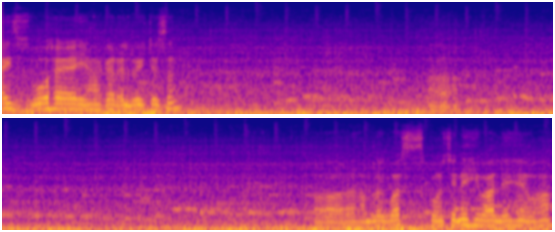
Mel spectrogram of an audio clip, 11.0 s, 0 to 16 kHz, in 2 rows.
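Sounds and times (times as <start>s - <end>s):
voice: 0.0s - 1.8s, 4.2s - 4.6s, 8.6s - 11.0s
faint background music: 0.0s - 11.0s
motorcycle wind and road noise: 0.0s - 11.0s.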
